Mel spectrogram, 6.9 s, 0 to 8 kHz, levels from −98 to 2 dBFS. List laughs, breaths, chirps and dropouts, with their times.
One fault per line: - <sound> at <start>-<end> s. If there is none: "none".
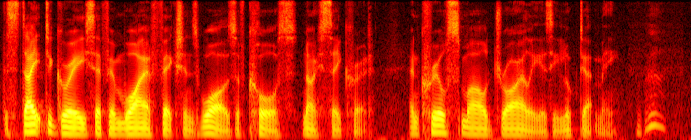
- breath at 6.4-6.7 s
